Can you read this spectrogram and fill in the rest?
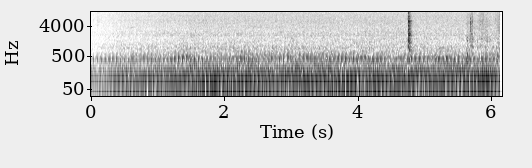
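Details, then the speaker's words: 1966 Chevrolet C10 pickup with air bags, after fitting the fuse: low, even buzzing hum with faint quick pulsing and no engine firing, the electric fuel pump priming and running as it should; carburetor secondaries still weak. "now if i did my work correctly we should hear the fuel pump work and we do"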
